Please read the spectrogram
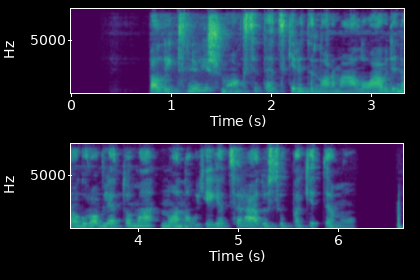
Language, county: Lithuanian, Alytus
